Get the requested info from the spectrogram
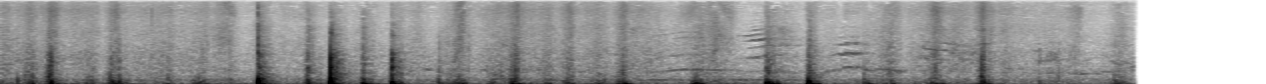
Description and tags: I'm a student studying sound and I and recording sounds this is one of the recordings.
This sound is done by hitting a big pillow by hand.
